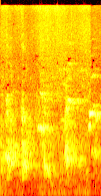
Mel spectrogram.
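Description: Young dog making several short, high-pitched vocal sounds, whines and yips.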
